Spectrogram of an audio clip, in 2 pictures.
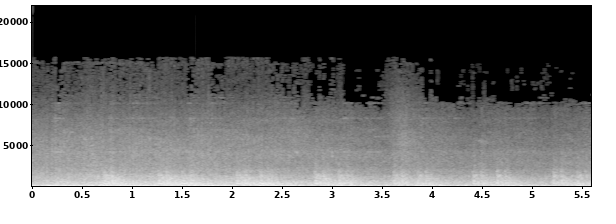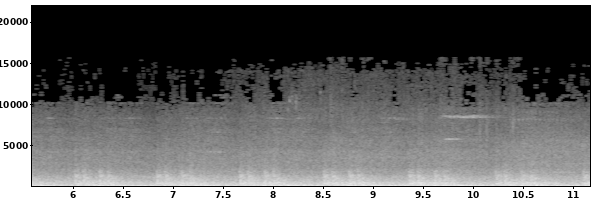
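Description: A Shinkansen bullet train running over the rail joints of a scissors crossing on an elevated viaduct, a long run of rhythmic clacking, about two to three clacks a second, heard from the street below and echoing among the houses.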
